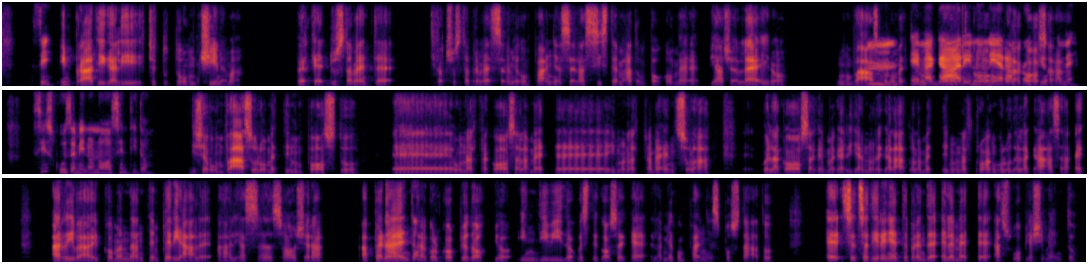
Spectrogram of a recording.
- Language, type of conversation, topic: Italian, podcast, Come vivevi il rito del pranzo in famiglia nei tuoi ricordi?
- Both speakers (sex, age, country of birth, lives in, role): female, 45-49, Italy, Italy, host; male, 40-44, Italy, Italy, guest
- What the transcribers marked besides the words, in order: tapping; "proprio" said as "propio"; "suocera" said as "socera"; "colpo" said as "colpio"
